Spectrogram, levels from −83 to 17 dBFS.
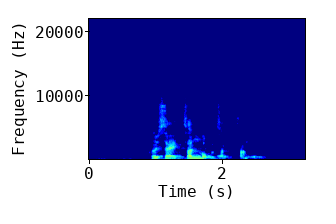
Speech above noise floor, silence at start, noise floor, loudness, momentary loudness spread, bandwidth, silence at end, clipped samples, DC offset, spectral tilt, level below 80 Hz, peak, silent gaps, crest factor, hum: over 51 dB; 0.95 s; under -90 dBFS; -38 LUFS; 16 LU; 9.2 kHz; 0.75 s; under 0.1%; under 0.1%; -6.5 dB/octave; -86 dBFS; -20 dBFS; none; 22 dB; none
